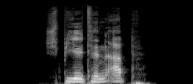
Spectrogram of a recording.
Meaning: inflection of abspielen: 1. first/third-person plural preterite 2. first/third-person plural subjunctive II
- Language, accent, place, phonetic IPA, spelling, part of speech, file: German, Germany, Berlin, [ˌʃpiːltn̩ ˈap], spielten ab, verb, De-spielten ab.ogg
